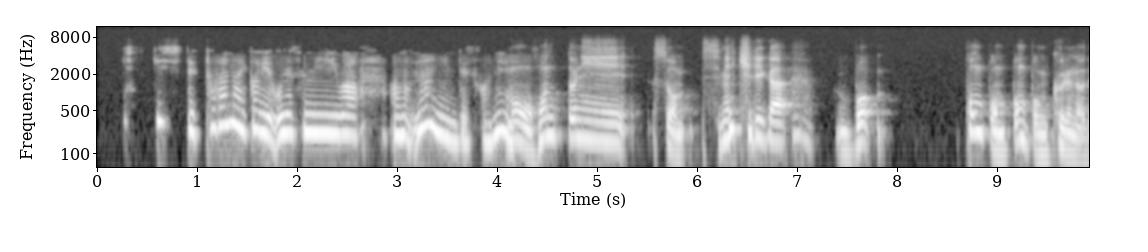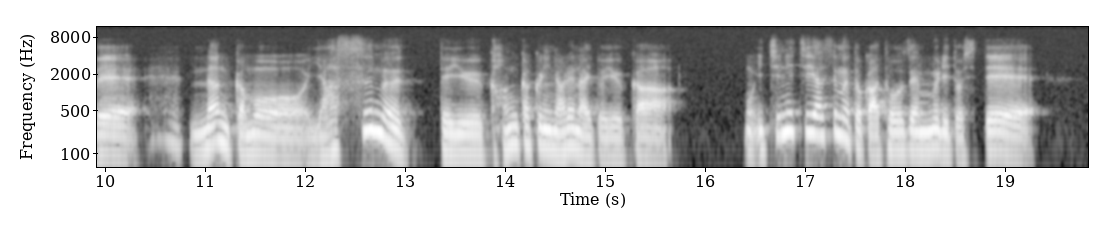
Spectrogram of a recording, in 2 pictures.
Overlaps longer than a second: none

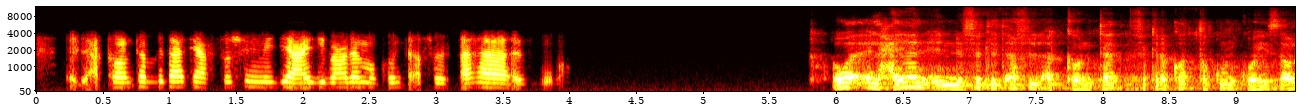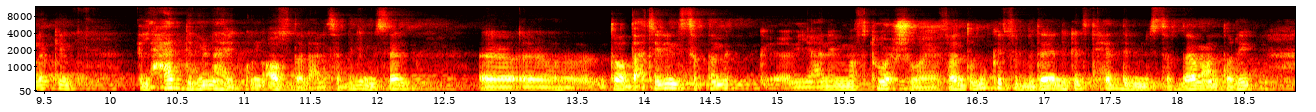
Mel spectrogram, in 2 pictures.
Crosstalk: none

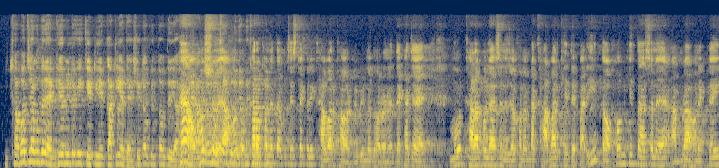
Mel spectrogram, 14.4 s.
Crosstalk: present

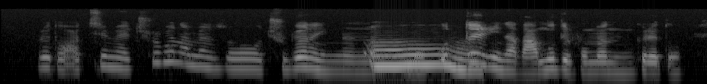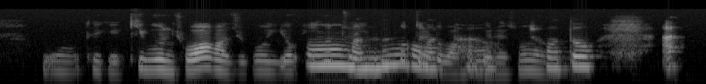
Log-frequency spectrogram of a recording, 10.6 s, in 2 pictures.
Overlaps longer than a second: present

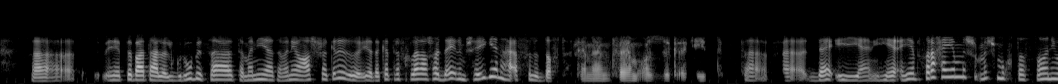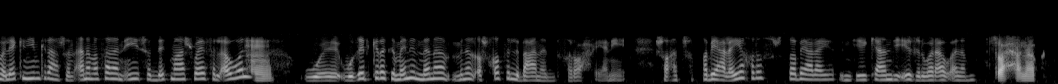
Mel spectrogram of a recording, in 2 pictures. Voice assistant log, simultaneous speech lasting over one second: none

